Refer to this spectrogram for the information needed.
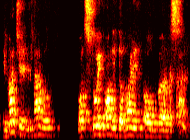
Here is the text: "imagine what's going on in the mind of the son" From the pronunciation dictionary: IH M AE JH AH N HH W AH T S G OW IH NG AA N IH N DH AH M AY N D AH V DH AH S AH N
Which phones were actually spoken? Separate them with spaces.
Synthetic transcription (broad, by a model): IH M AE JH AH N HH W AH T S G OW IH NG AA N IH N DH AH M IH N AH V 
